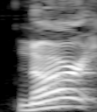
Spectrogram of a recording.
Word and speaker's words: Knarr: I, I actually make the comparison because in much the same way that the G in gnarly is silent, uh, there's a K at the the top of of Knarr, which is silent. I think it was hiding between the G and the H of through. Anyway. Knarr is, as you say, a very interesting set of competing economies, despite the fact that it is a very, very brief game.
